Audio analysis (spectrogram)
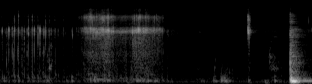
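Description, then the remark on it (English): Someone takes a swig of water: a burst of crinkly, slurping noise that lasts under a second, then quiet, a soft swallow and two sharp clicks at the end. No one speaks. “All right, let's get a swig of water here.”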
